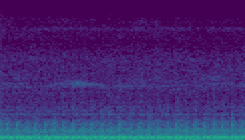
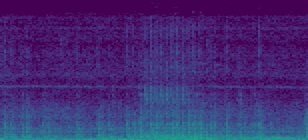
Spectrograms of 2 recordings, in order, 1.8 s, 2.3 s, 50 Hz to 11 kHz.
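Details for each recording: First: Sony TC-250 reel-to-reel tape recorder from 1966 after installing a new motor run capacitor: quiet steady hum with no wobble or speed change, running at 3¾ and 7½ ips; still a bit noisy, owner plans to oil it. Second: 1966 Sony TC-250 reel-to-reel tape recorder, transport controls worked (play, pause, fast forward, rewind, brake): dry mechanical rattling and creaking with no steady motor tone; the reel brake function is loose and rattles.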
